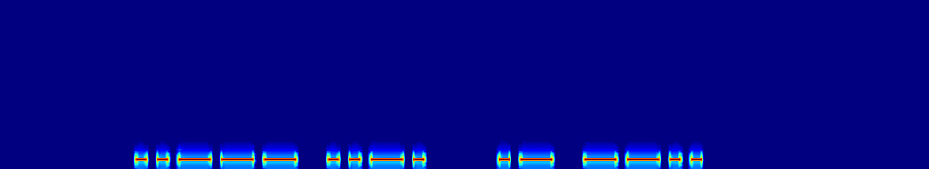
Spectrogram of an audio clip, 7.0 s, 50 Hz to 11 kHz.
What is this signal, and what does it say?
Morse code, heard as a keyed tone, about 16 wpm, 700 Hz. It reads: 2F AZ
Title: Field Day Exchanges - 15wpm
